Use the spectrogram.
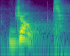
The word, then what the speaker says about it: jumped: with me jumped and I hear a different sound at the end of this word jumped because sometimes the suffix IDI can say duh sometimes it can say it and sometimes it can say that's a really tricky thing about this suffix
